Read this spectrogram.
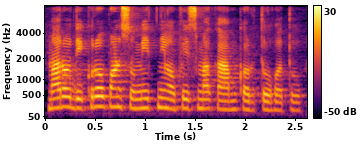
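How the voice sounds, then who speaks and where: Woman reading as a kind older widowed housekeeper, soft and reassuring, medium pitch, storybook tale. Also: brisk, natural voice. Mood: sad.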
